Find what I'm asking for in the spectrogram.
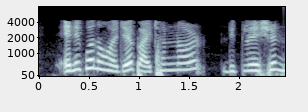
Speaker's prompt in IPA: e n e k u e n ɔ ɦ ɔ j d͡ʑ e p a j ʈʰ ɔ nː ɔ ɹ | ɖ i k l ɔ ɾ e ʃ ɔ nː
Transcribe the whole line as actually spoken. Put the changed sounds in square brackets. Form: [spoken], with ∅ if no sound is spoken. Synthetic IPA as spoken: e n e k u [a] n ɔ ɦ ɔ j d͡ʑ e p a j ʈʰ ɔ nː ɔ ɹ | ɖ i k l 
